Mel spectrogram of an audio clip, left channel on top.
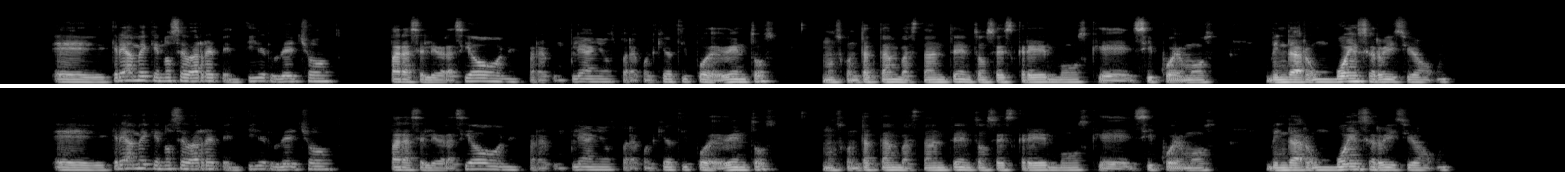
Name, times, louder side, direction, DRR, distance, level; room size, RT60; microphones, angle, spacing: voice 1, 0.5-3.3 3.9-7.7 8.2-12.1 12.7-14.5, left 3 dB, 80° left, 0.8 m, -24 dB
6.1 x 2.3 x 3.0 m
head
